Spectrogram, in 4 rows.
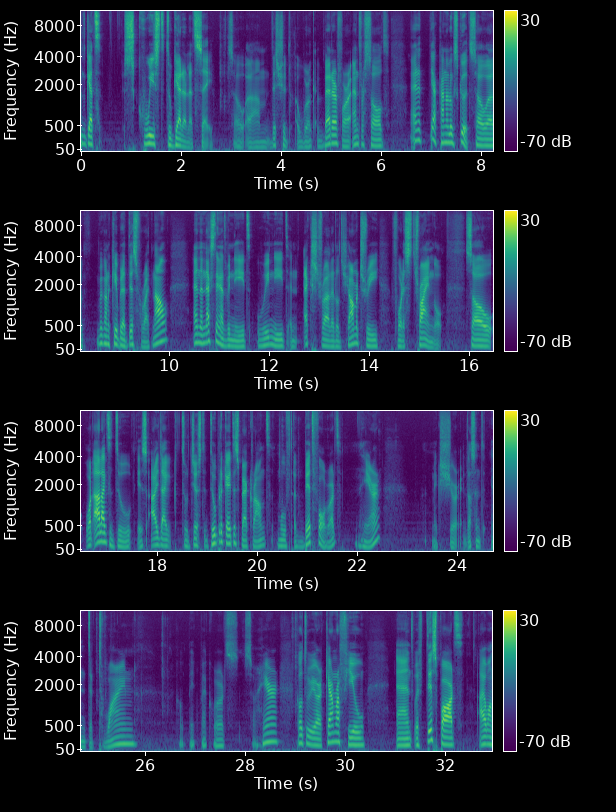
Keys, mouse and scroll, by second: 4.1 Tab, 4.8 click, 5.3-5.7 middle drag, 5.7 scroll up 4, 7.8 scroll down 3, 11.6-12.1 middle drag, 12.1 scroll up 4, 15.0-17.4 scroll down 5, 17.4 right click, 19.2 shift+d, 20.4 g, 23.0 scroll up 3, 23.2-23.8 middle drag, 23.8-24.9 scroll up 6, 24.1-24.4 shift+middle drag, 25.0 g, 28.8 KP_0, 29.9 right click, 30.9 h, 31.3 right click, 31.6 Tab, 32.5 right click.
